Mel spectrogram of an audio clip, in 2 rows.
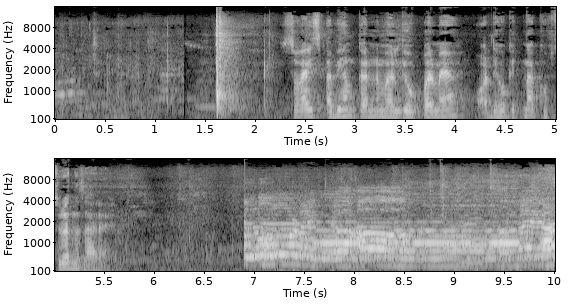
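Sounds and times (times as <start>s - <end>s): faint open-air background: 0.0s - 10.0s
sharp hand clap: 1.6s - 1.9s.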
